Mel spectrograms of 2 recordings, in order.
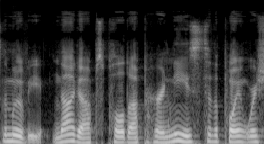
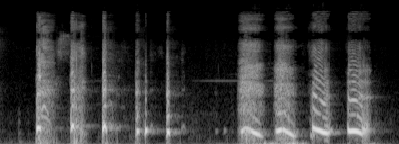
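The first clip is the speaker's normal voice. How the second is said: shrieking laugh. Real, not acted. Reader cracks up at line.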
